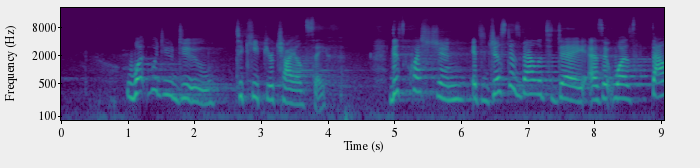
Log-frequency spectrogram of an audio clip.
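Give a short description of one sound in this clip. A woman speaks with animation into a microphone in an echoing hall.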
